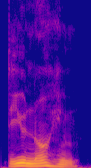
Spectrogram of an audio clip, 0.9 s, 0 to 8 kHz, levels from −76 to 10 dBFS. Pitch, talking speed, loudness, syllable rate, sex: 115 Hz, 260 wpm, -13 LUFS, 5.7 syllables/s, male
